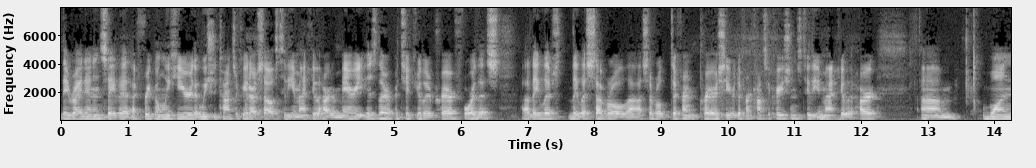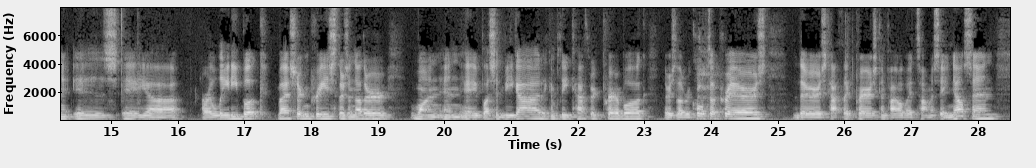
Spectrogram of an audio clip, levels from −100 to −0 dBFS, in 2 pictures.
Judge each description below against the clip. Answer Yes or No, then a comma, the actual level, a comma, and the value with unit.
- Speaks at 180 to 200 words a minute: No, average, 170 wpm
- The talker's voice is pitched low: Yes, low, 125 Hz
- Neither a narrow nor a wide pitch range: No, narrow, 1.4 semitones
